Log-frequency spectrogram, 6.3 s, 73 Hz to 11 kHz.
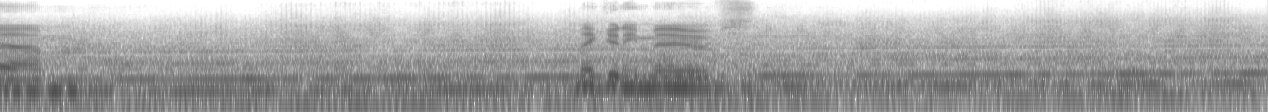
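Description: Race car engines in NASCAR Racing 2 drone with steady, high whining pitches, one car seeming to sweep past midway, while someone talks over the racing noise.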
